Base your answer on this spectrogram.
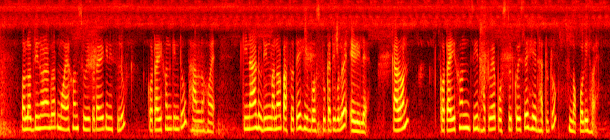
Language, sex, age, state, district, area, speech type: Assamese, female, 18-30, Assam, Lakhimpur, rural, spontaneous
